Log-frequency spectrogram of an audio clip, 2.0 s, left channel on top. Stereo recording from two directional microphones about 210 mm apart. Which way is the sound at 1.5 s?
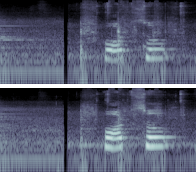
15° right (ahead or behind).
